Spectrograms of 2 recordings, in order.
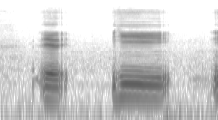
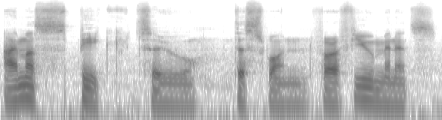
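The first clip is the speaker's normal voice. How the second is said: imposing Imperial officer; 2 semitones lower, 8 dB quieter than usual. Acted. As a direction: speak down from seven feet tall, unhurried. Officer asks privacy.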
